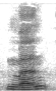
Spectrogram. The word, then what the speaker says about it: 门: It's outside, we pronounce the men, okay?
